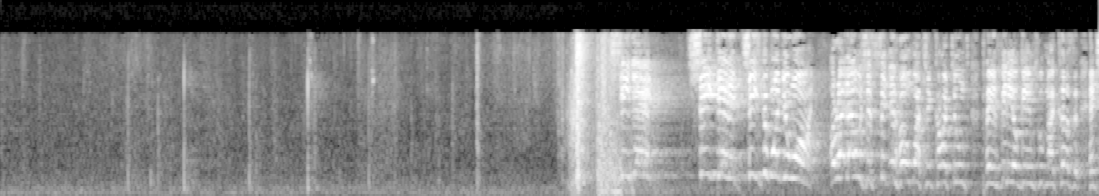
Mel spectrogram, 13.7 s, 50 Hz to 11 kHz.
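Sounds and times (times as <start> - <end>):
door slamming loudly as people enter: 7.2 - 8.1
speech: 9.4 - 13.7.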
